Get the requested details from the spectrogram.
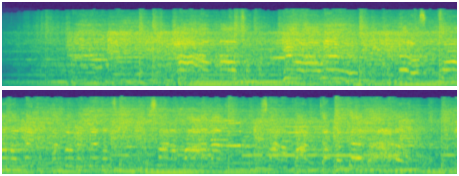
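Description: A loud, dense live rock performance with heavy distorted guitars, a pounding bass line and crashing drums, plus shouted vocals riding over the steady, driving groove without a break.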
